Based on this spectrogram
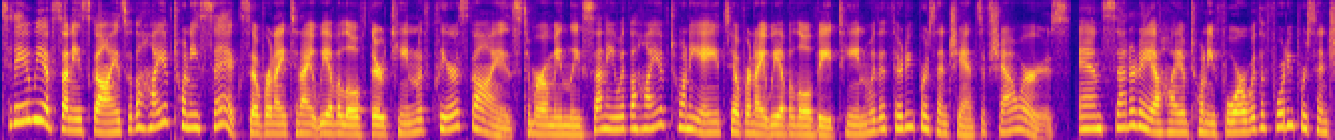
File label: traffic, weather update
